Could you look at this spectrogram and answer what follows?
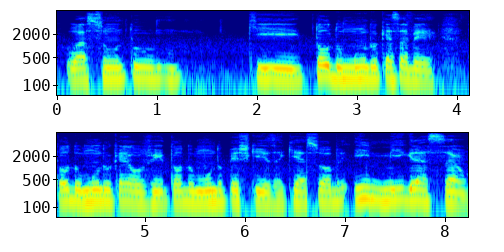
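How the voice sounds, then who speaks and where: A man's somewhat breathy voice, dark and mellow in tone, at a medium pitch with fairly even intonation and a fairly slow pace. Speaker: immigration vlogger. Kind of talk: casual vlog commentary. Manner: halting, many fillers.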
